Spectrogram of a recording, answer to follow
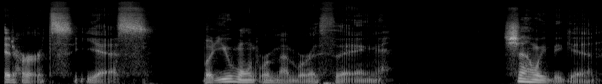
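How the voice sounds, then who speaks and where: A man playing a sadistic, mocking male fox spirit in an ASMR audio roleplay, speaking with slow, theatrical menace. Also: low-pitched, wildly swooping pitch, gravelly, bright, forceful tone, slightly rough, exaggerated voice. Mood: menacing.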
